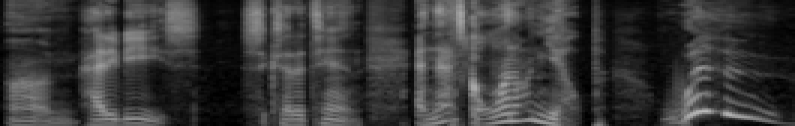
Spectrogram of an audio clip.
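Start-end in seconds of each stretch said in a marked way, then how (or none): 2.8-5.2 high, drawn-out announcement into a loud whoop; triumphant whoop. Acted. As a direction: crow it slowly, building to a high "Woo!". Announces bad review with a whoop.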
